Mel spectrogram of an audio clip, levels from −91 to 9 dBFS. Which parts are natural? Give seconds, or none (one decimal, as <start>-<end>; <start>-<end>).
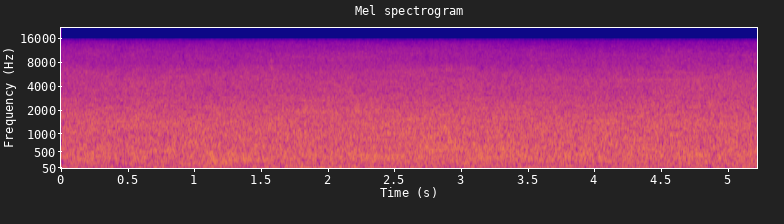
0.0-1.1; 1.9-2.5; 3.2-3.8; 4.4-5.2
